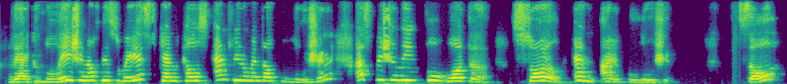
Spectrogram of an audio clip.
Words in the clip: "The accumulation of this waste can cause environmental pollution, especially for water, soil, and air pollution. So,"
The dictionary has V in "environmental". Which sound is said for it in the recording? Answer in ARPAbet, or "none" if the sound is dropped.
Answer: F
